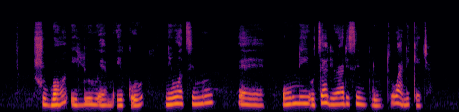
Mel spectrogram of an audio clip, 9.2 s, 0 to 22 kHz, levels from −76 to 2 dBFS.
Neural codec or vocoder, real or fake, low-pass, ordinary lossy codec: vocoder, 44.1 kHz, 128 mel bands, Pupu-Vocoder; fake; 10.8 kHz; none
